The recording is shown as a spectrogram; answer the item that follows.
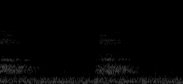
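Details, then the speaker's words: Patient demonstrating a huff cough, like fogging a mirror, during airway clearance with chest vibration by a physical therapy student: two soft, breathy open-mouth huffs, a gentle forced exhalation to clear mucus instead of a harsh cough. "so we're going to do a a half cough so it's not the the harsh cough that we are used to it's more like a up a mirror or a glass so it's"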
